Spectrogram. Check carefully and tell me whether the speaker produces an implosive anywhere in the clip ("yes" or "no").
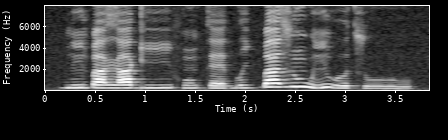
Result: yes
